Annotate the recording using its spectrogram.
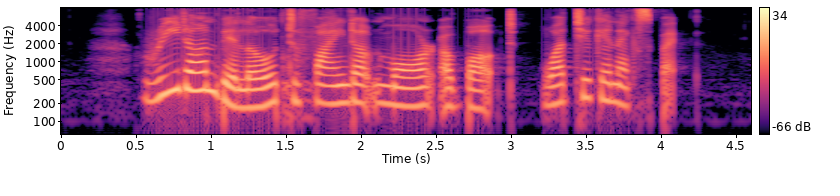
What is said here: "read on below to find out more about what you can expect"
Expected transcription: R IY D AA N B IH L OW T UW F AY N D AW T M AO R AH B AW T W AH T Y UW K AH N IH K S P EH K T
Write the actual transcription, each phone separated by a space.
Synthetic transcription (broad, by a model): R IY D AA N B IH L OW T UW F AY N D AW T M AO R AH B AW T W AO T Y UW K AH N IH K S P EH K T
